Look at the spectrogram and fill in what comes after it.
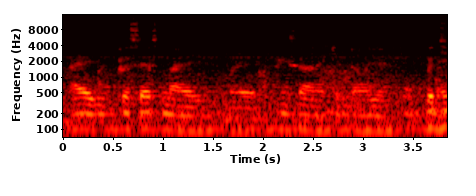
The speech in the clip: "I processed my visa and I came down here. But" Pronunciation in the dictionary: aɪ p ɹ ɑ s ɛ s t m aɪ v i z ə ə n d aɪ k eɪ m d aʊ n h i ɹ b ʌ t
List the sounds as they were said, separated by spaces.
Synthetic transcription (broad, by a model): aɪ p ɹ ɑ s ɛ s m m aɪ p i s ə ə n aɪ k eɪ m d aʊ n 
